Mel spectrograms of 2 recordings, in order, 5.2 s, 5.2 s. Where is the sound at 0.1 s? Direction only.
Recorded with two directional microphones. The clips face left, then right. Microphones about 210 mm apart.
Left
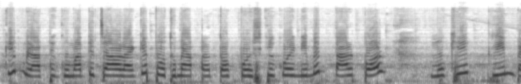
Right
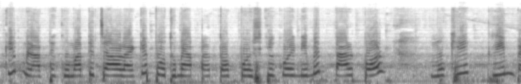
55° left (ahead or behind).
